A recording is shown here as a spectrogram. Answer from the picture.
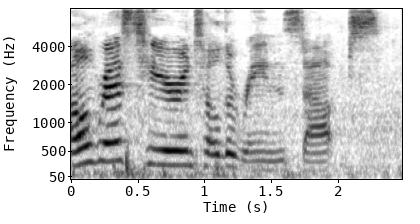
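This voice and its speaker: A female-sounding, put-on character voice moves at a fairly slow pace over clear background noise. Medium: read story.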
